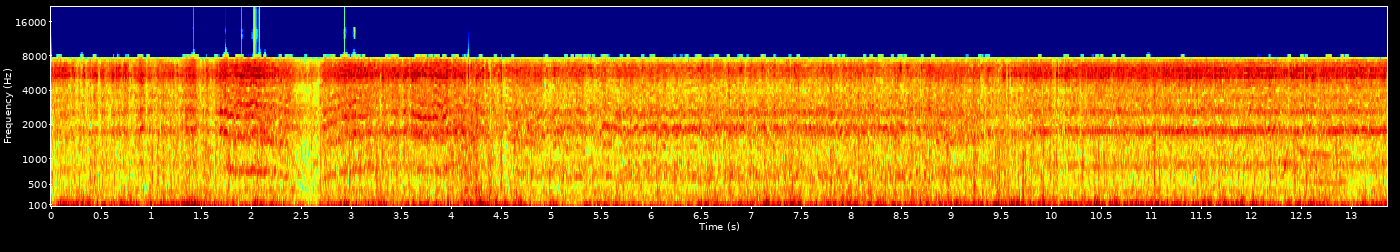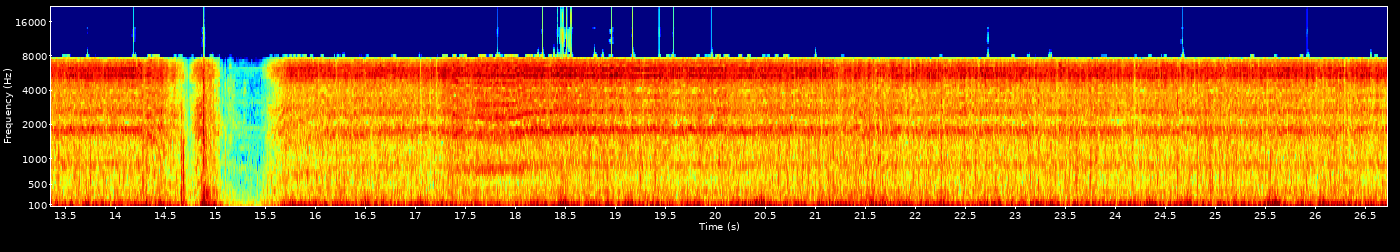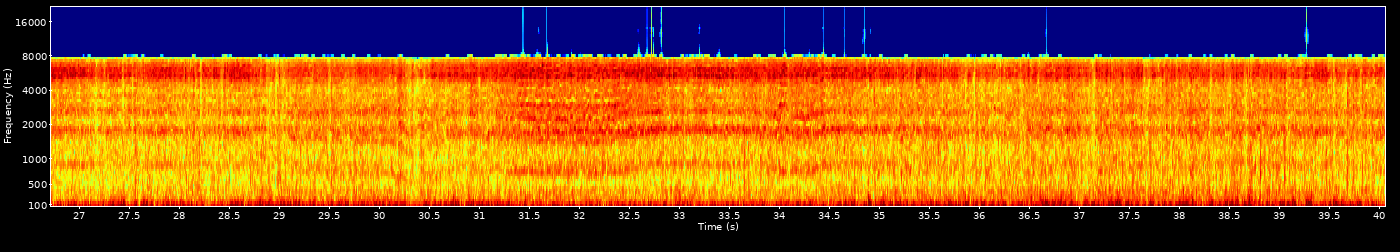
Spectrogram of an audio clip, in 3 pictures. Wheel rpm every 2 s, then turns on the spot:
180, 190, 200, 190, 210, 230, 230, 90, 220, 230, 230, 230, 240, 230, 230, 200, 220, 230, 230, 230.
none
